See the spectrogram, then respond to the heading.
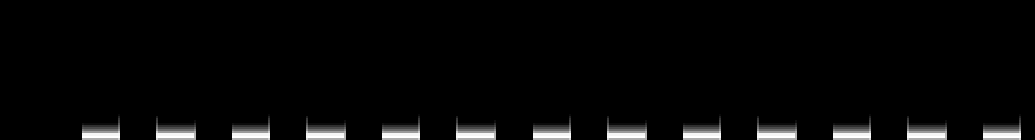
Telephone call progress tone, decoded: busy tone

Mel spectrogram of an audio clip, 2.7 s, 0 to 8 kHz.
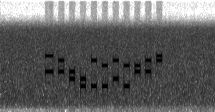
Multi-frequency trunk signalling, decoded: KP 931748469 ST

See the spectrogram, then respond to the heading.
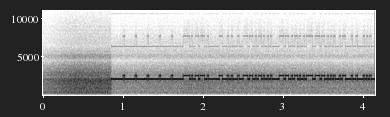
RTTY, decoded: CQ DX DE …

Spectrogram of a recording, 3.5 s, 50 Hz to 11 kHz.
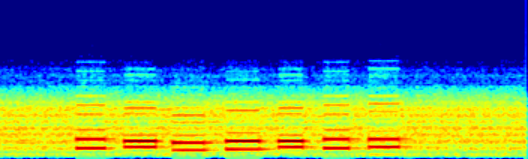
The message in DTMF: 901509#

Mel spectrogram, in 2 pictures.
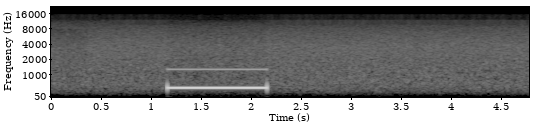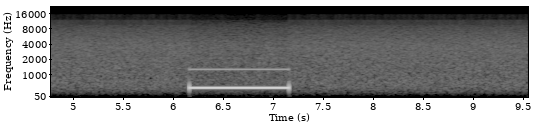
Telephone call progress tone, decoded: ringback tone

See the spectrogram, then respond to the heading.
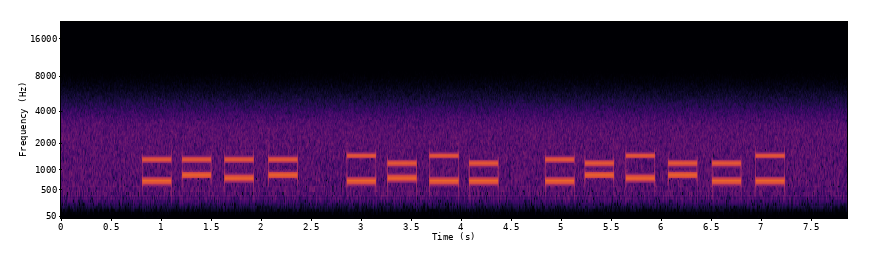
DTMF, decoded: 2858 3431 276713

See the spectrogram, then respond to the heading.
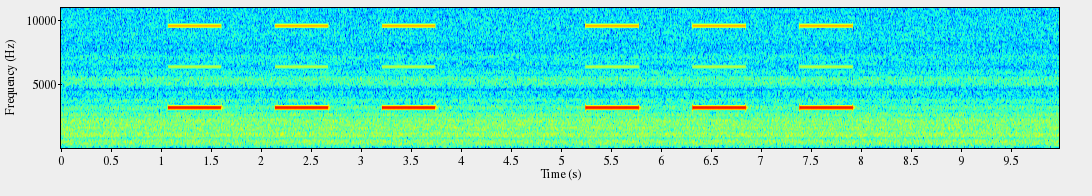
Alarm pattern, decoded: temporal three

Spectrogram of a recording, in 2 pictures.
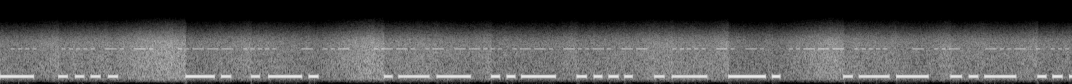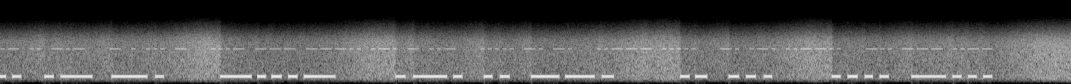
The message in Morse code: … NR WUHAN WUHAN <BT> RIG IS HB

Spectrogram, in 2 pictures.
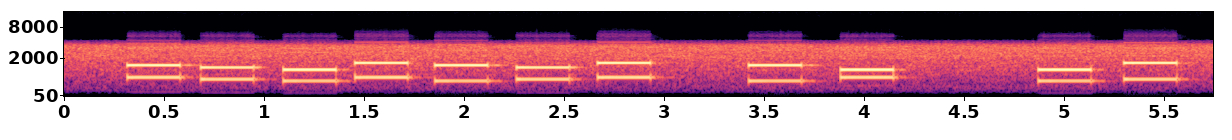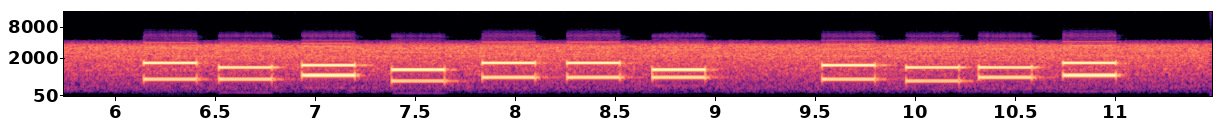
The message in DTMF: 951C35C 37 1B B5#1CC7 628D

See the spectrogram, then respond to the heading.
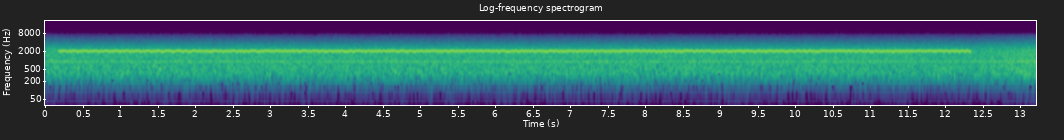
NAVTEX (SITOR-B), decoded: ZCZC TL80 GALE WARNING 62. S 9 TO 10 EXPECTED LATER. NNNN

